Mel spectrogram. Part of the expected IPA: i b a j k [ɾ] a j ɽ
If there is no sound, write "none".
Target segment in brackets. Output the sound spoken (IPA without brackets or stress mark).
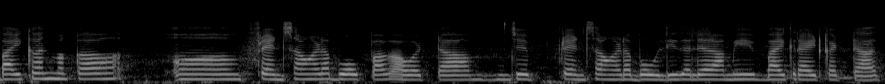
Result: ɾ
